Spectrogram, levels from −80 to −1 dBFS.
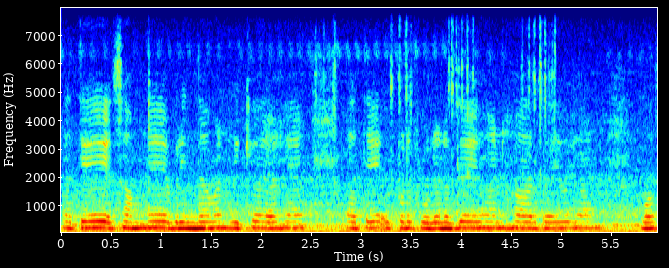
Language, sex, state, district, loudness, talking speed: Punjabi, female, Punjab, Fazilka, -14 LUFS, 160 wpm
